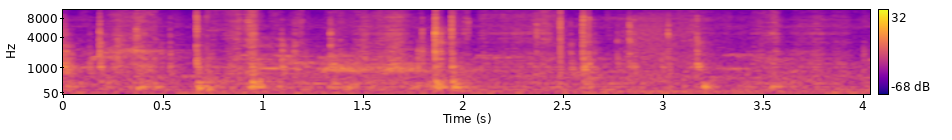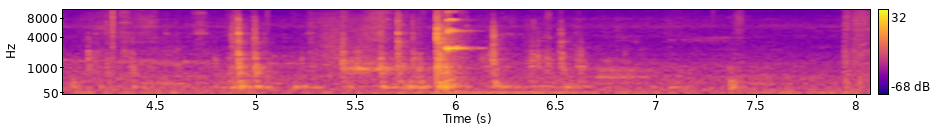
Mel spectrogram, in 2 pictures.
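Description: Small clicks and rattles of a ball-type tripod head being turned and fitted by hand onto a wooden block, with one sharp metallic click and a brief ring about six seconds in.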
